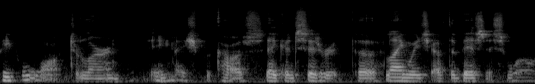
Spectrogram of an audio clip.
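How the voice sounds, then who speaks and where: The speaker talks at a moderate pace with a Southern US accent. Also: woman. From US South, Piedmont of South Carolina. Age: old. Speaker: retired teacher and former missionary. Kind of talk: interview. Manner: halting.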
